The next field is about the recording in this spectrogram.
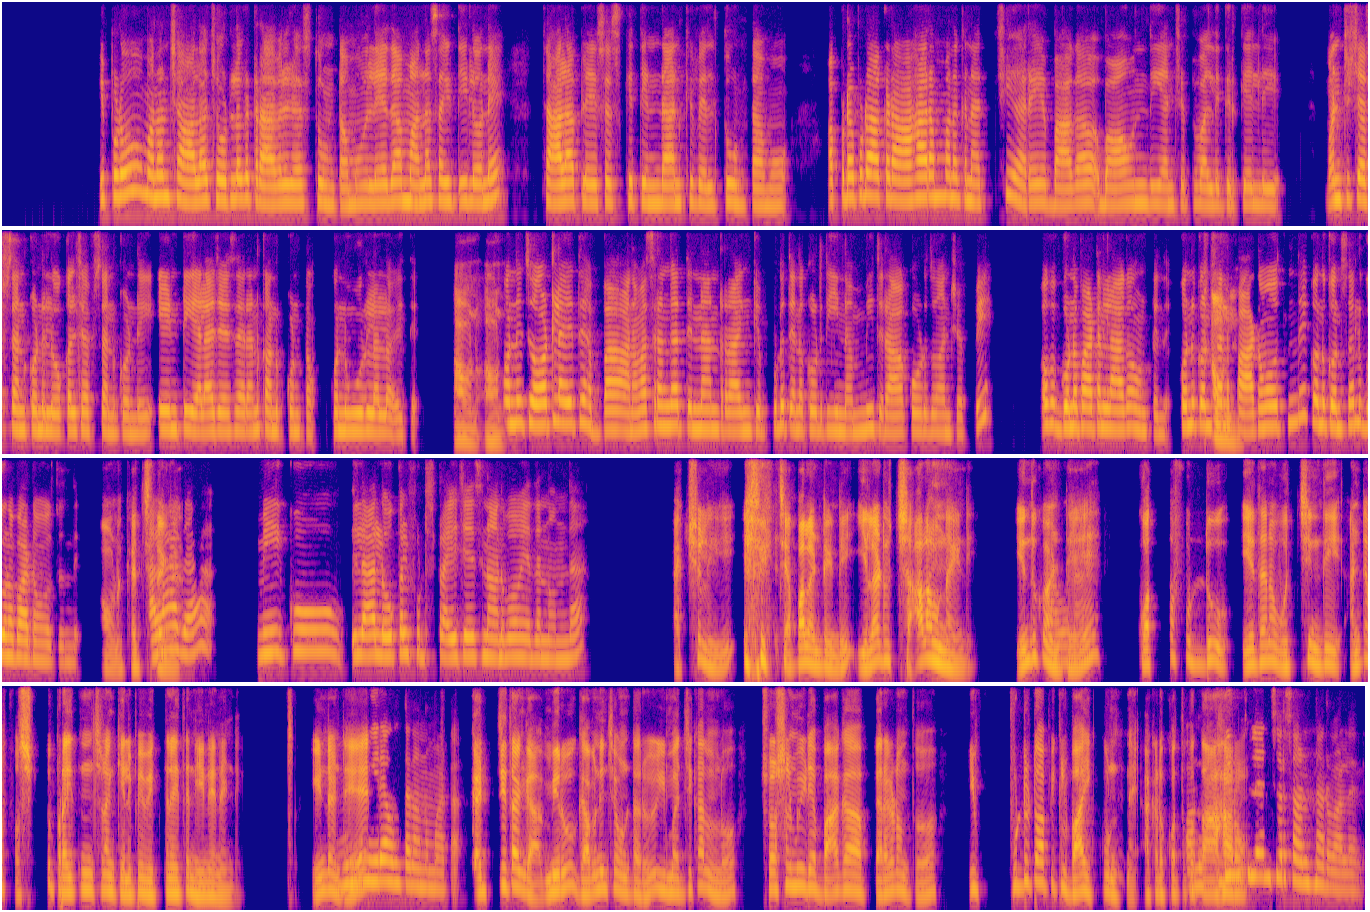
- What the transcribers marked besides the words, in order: in English: "ట్రావెల్"; in English: "ప్లేసెస్‌కి"; in English: "చెఫ్స్"; in English: "లోకల్ చెఫ్స్"; chuckle; in English: "లోకల్ ఫుడ్స్ ట్రై"; in English: "యాక్చువలీ"; chuckle; lip smack; other background noise; in English: "సోషల్ మీడియా"; in English: "ఫుడ్ ఇన్‌ఫ్లూయెన్సర్స్"
- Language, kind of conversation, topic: Telugu, podcast, స్థానిక ఆహారం తింటూ మీరు తెలుసుకున్న ముఖ్యమైన పాఠం ఏమిటి?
